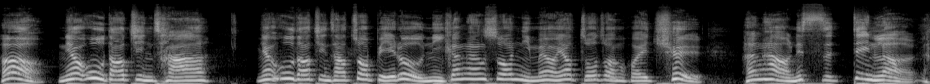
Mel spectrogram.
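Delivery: big, high, slow, loud bellowed shout. Retelling how a friend yelled at someone at the scene: retelling a friend's shout. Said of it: "我朋友马上就大喊说".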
